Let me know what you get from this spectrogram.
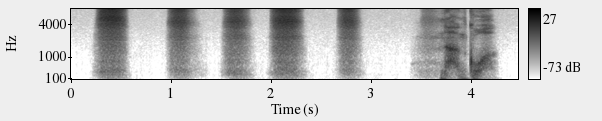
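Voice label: "nan2 guo4", Mandarin Chinese; HSK3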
